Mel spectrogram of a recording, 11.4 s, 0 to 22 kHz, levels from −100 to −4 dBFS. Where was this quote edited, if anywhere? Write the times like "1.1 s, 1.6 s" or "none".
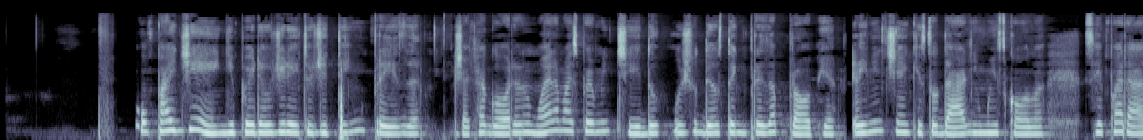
1.2 s, 8.5 s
